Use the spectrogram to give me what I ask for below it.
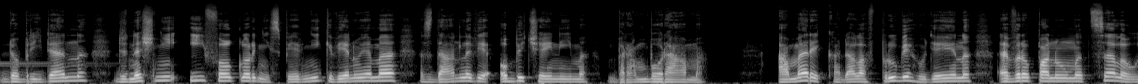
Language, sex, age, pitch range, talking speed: Czech, male, 30-49, 120-145 Hz, 90 wpm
